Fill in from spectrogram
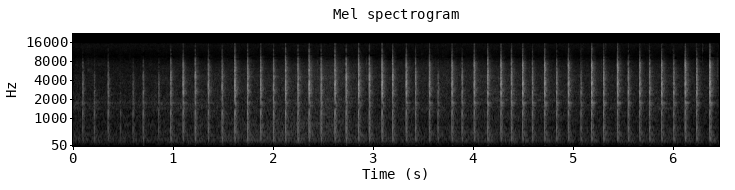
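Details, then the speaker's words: KTM two-stroke off idle: sharp, even clacking about eight times a second from a loose power valve with play; noise stops when revved as the valve opens; worsened progressively. "this power valve does seem to be loose as well so it's going to have some plan it of course and if you listen see if I get a bit of that's kind of the noise you're hearing off idle"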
